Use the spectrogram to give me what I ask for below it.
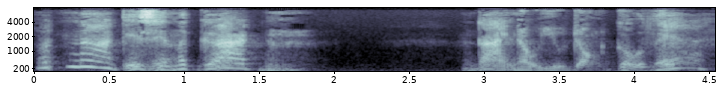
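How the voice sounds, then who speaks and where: Brave young mongoose hero, high, husky and eager for old-time radio. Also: male voice, wildly swooping pitch, unhurried, dull audio, exaggerated voice. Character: brave young male mongoose, bold and quick.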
